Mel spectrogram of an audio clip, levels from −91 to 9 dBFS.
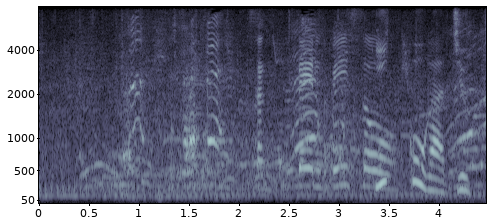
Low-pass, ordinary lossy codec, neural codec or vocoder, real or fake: none; none; none; real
